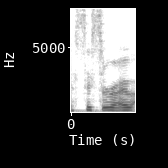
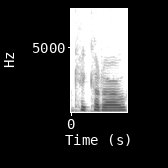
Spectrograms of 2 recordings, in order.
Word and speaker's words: Cicero: I call him Kikaro cuz there was no soft sea in ancient in ancient Latin which I studied classical Latin. Um, Kiko and Quesar is the way I would pronounce those words, but I'm probably doing it wrong.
